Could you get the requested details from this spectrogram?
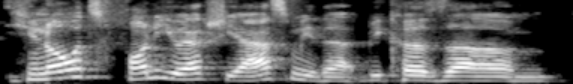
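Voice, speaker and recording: This lo-fi clip features a fairly high, darkish, expressive male voice moving a little quickly. He's a middle-aged rapper-songwriter from Toronto, Canada, with a Canadian accent, talking loosely as an interview guest and filling his rambling with "like" and "you know."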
